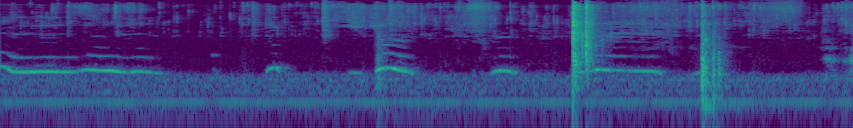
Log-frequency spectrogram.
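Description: Thick Alfredo sauce bubbling in a frying pan, with a few short gloopy pops. Two sharp taps come near the end, about a second apart.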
